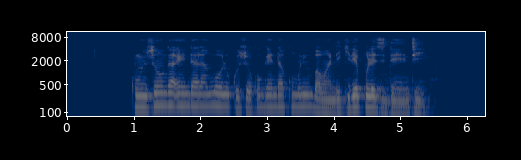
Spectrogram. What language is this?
Ganda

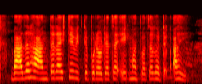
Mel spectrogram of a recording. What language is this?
Marathi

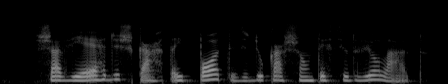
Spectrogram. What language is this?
Portuguese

